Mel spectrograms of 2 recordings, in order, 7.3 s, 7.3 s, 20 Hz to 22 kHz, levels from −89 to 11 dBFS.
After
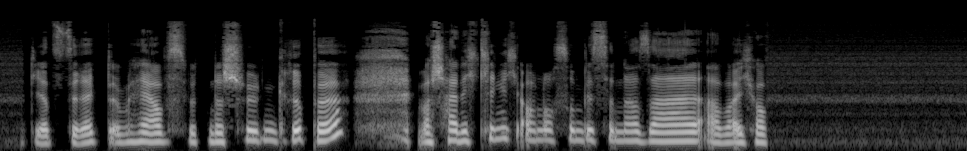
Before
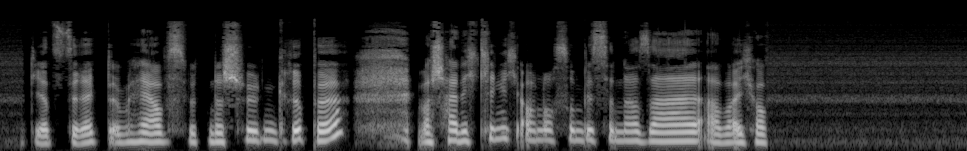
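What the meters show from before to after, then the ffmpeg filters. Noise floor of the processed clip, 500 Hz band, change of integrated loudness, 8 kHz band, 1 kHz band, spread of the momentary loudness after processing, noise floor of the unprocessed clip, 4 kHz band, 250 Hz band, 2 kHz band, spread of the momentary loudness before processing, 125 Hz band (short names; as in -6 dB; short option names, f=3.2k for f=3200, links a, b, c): -59 dBFS, -1.5 dB, -1.5 dB, -1.5 dB, -1.5 dB, 8 LU, -57 dBFS, -1.5 dB, -1.5 dB, -1.5 dB, 8 LU, -1.5 dB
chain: -af "bandreject=f=4.8k:w=20,volume=-1.5dB"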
